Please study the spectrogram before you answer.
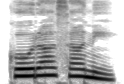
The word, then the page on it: ಖೋರಾಸಾನಿ: khōrāsāni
